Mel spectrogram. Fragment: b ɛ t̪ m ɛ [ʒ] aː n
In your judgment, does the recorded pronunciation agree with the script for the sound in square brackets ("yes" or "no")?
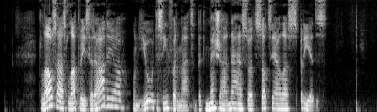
yes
